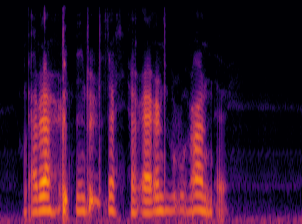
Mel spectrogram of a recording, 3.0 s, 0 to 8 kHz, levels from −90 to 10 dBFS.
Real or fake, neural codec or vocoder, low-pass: fake; autoencoder, 22.05 kHz, a latent of 192 numbers a frame, VITS, trained on many speakers; 7.2 kHz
